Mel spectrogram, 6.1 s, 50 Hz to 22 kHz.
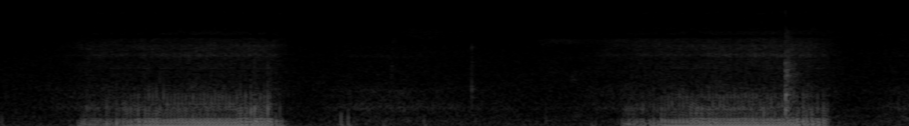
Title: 1 minute of gorgeous girl snoring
